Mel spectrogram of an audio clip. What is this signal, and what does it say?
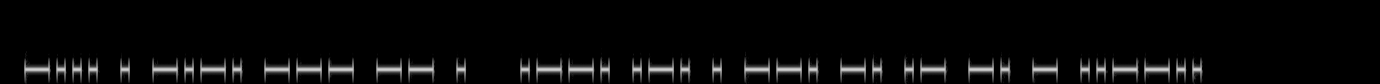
Morse code, heard as a keyed tone, about 15 wpm, 700 Hz. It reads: BECOME PREGNANT?
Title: Sentences from Top 1000 Words - Review Part 6 - 15wpm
